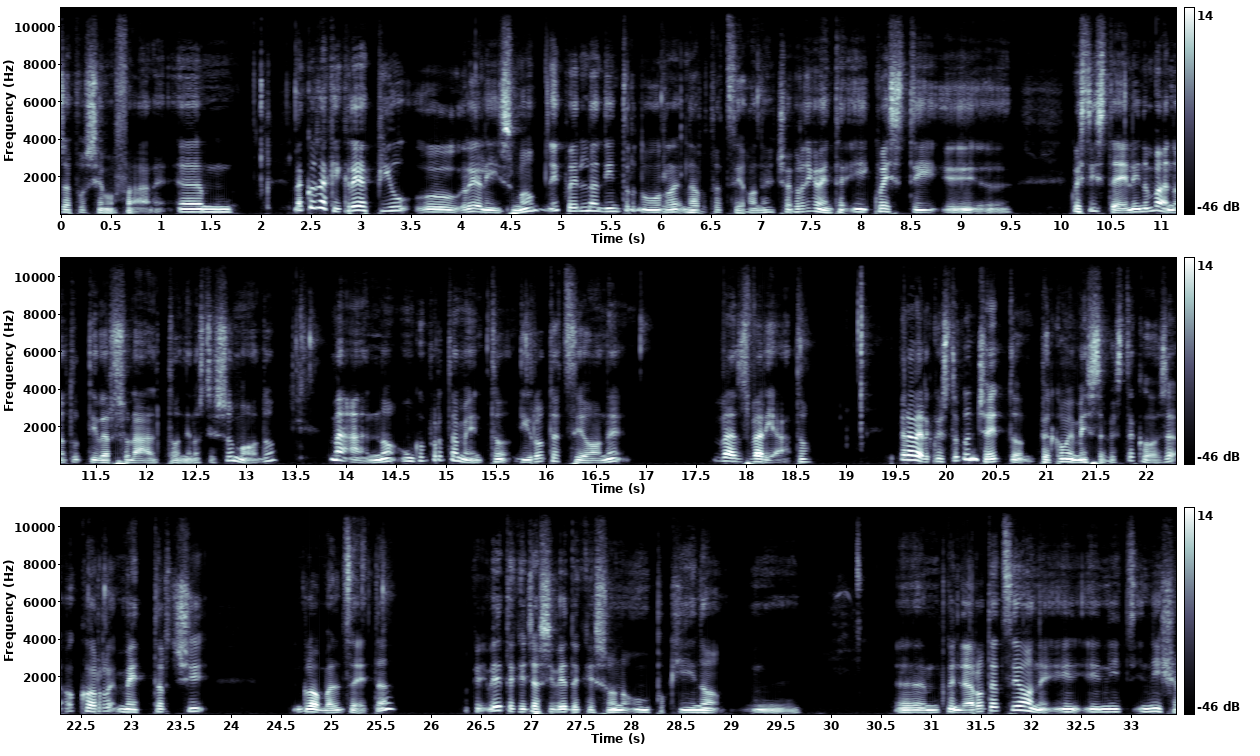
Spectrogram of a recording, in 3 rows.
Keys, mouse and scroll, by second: 6.9-8.3 drag, 14.5-16.1 drag, 16.4-19.5 drag, 23.5-25.1 drag.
